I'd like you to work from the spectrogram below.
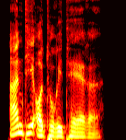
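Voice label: "antiautoritäre", German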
